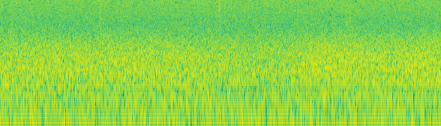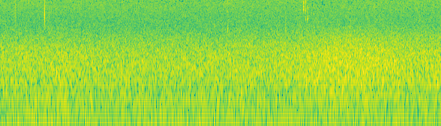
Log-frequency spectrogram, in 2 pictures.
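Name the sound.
rain falling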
